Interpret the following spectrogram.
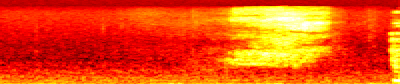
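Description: Quiet room tone, broken about a second in by one short, soft hiss lasting about half a second.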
